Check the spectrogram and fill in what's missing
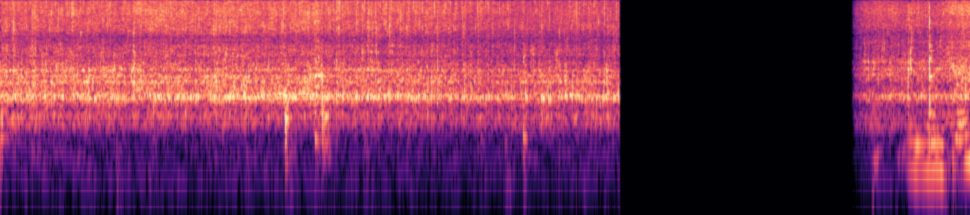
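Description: Tomatoes frying in a pan for a brinjal curry, a steady close sizzle with scraping stir noises, broken by a short silent gap before the frying resumes.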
